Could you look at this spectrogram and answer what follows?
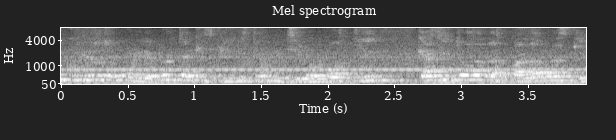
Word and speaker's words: Huitzilopochtli: En cambio, ves una H en la palabra huitzilopochtli. ¿Pronuncias esta H o no? No.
